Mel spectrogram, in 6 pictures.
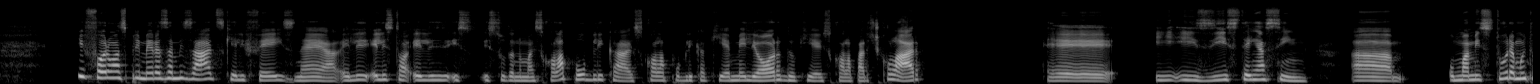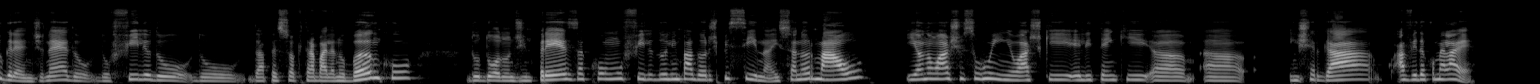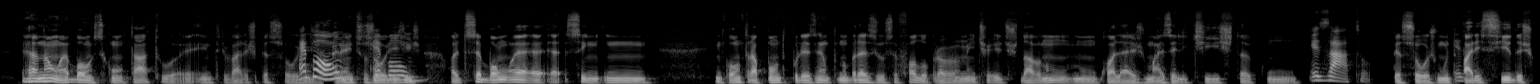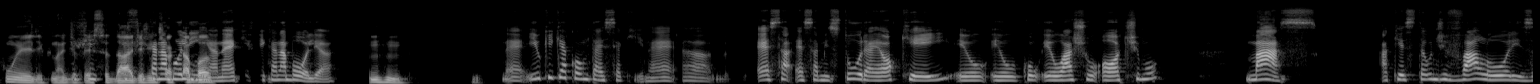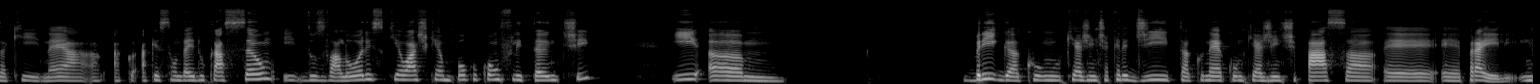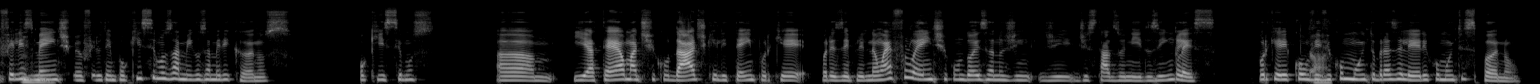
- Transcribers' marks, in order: other background noise; unintelligible speech; tapping
- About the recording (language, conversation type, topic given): Portuguese, advice, Como podemos lidar quando discordamos sobre educação e valores?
